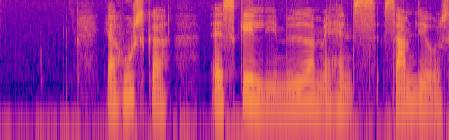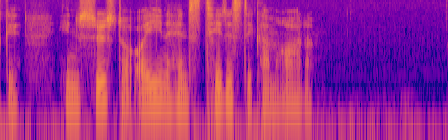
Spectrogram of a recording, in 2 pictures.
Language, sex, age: Danish, female, 50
